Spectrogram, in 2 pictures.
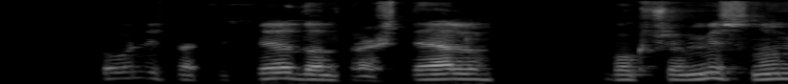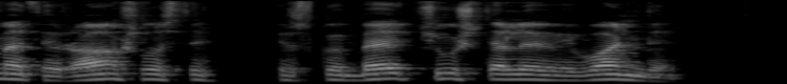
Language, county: Lithuanian, Telšiai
